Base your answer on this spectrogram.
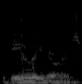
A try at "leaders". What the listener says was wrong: leaderers? You said leaderers. You added a syllable. You added a syllable in that. You added a syllable. You added a syllable. You said leaderers, but I knew you meant leaders.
